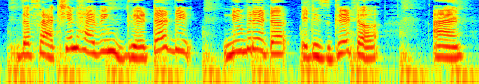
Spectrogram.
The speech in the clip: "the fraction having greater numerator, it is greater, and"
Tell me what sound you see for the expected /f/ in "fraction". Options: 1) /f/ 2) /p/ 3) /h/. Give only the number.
1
